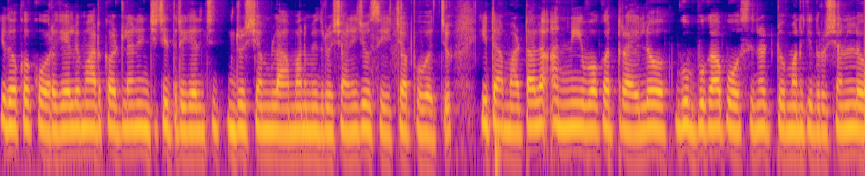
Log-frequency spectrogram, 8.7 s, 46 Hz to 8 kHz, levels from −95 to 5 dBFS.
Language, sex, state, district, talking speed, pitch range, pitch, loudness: Telugu, female, Andhra Pradesh, Krishna, 175 wpm, 175-190 Hz, 185 Hz, -13 LUFS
